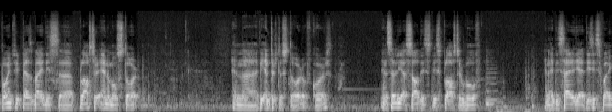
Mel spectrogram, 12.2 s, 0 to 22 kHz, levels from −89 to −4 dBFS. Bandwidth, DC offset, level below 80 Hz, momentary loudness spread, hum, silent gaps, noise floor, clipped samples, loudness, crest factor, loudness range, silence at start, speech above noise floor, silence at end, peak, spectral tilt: 15.5 kHz; under 0.1%; -50 dBFS; 23 LU; none; none; -49 dBFS; under 0.1%; -25 LUFS; 20 dB; 3 LU; 0 s; 24 dB; 0 s; -6 dBFS; -5 dB/octave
